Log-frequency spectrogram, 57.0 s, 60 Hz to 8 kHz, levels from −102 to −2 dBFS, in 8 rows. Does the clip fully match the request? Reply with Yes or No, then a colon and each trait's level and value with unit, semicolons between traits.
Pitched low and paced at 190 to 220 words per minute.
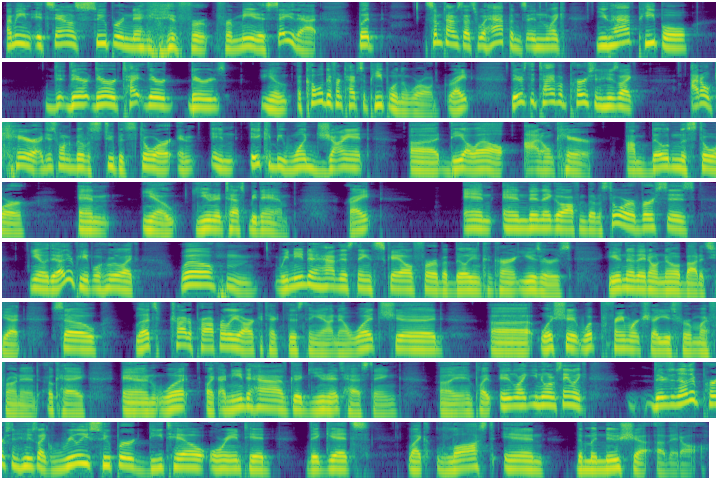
No: medium, 145 Hz; average, 200 wpm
